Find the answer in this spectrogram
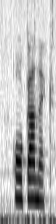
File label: "organic", English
